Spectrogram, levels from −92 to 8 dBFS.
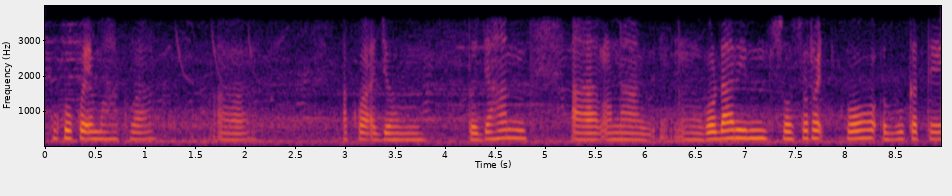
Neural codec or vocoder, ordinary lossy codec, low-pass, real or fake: none; none; 3.6 kHz; real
